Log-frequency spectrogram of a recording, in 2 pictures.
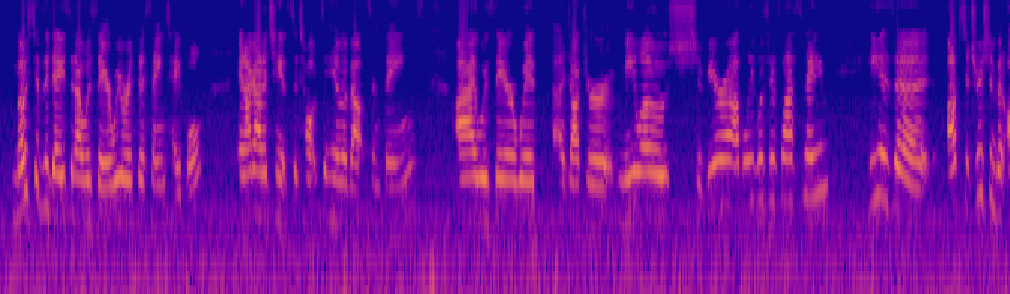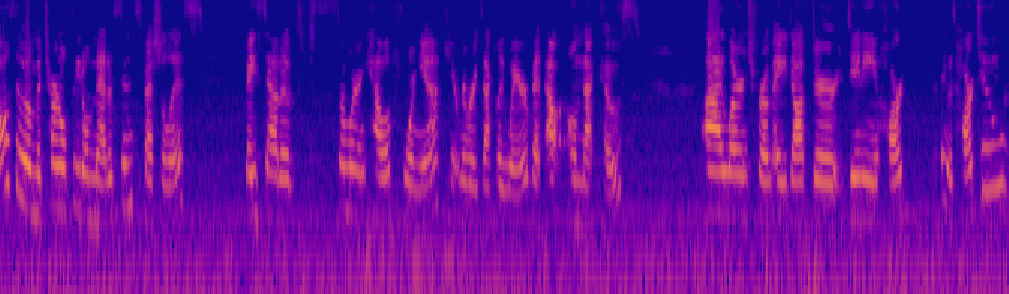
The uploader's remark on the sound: DISCLAIMER -- The audio on this episode is less than desirable! I was driving home and was too excited to wait to record so i did it while in the car. Please forgive the bad audio and road noise. This episode was recorded during my drive home so the audio is less than desirable.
